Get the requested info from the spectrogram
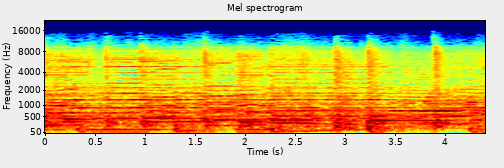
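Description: An accordion band playing a dance tune live: several accordions carrying the melody over a bass line, with guitar and a drum kit.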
